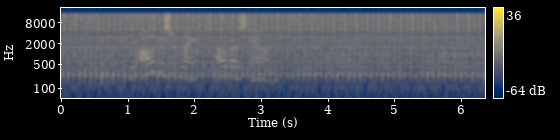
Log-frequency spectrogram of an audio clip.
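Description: An embroidery machine hums and taps rapidly and steadily as its needle stitches.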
